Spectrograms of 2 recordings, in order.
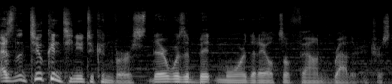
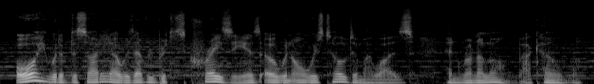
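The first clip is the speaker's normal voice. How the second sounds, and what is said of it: Poor put-on English accent. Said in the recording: “I know that English accent is terrible, but hey, I tried.”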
